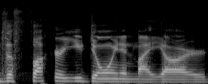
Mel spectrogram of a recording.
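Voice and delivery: put-on burly old man voice, half-yelled hollering. Telling a story, quoting a massive man who steps out of his truck, loud booming old man voice. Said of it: "loudest booming old man voice you've ever heard".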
